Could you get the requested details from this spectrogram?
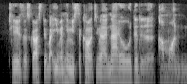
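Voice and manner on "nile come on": put-on French accent, much slower and quieter. Retelling how a fellow player used to urge the speaker, Ben Arfa French accent. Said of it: "like in his French accent".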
